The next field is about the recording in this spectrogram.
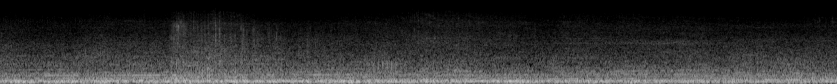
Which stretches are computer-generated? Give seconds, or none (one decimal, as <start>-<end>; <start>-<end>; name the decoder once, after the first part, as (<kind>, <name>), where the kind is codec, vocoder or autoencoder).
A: none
